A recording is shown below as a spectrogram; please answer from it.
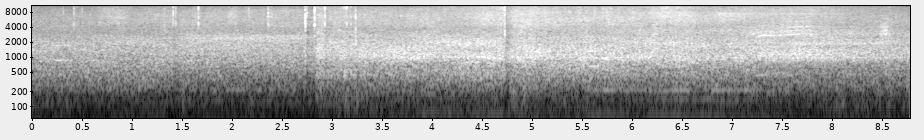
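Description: Street traffic noise, a steady hum of passing road vehicles, stepping up and staying louder from about three seconds in.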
